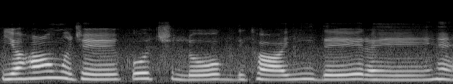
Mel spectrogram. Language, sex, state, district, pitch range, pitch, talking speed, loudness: Hindi, male, Madhya Pradesh, Katni, 220-250 Hz, 235 Hz, 105 wpm, -16 LUFS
